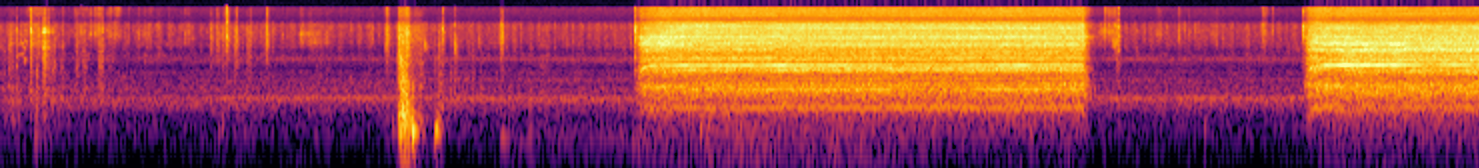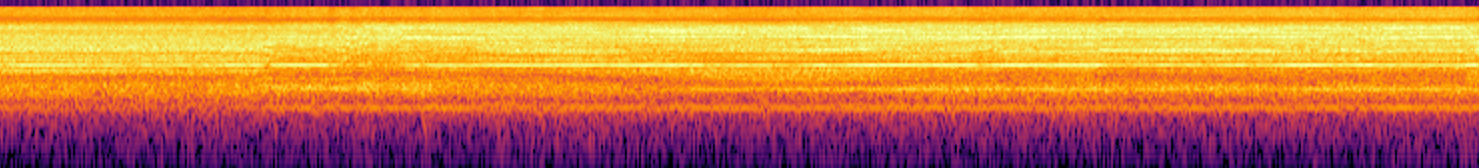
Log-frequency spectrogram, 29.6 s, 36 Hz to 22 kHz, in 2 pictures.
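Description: Small 300 W hot air gun running, its fan blowing a steady hiss with a thin high whine. It switches on about six seconds in, cuts out for about two seconds around eleven seconds, then runs steadily. A single thump comes about four seconds in, before it starts.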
